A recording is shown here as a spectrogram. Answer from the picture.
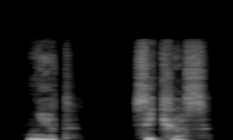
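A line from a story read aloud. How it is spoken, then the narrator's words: Quiet. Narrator (Russian): тихо проговорила она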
